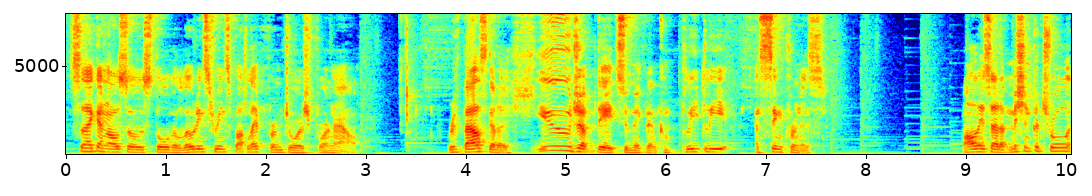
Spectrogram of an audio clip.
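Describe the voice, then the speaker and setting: A man's voice: fairly high pitch, fairly bright tone, breathy edge. A man casually reading aloud and commenting in an informal, chatty way, like a gaming content creator. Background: background music.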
